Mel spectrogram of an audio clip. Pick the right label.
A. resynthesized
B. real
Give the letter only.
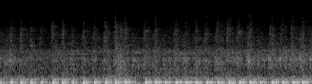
B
